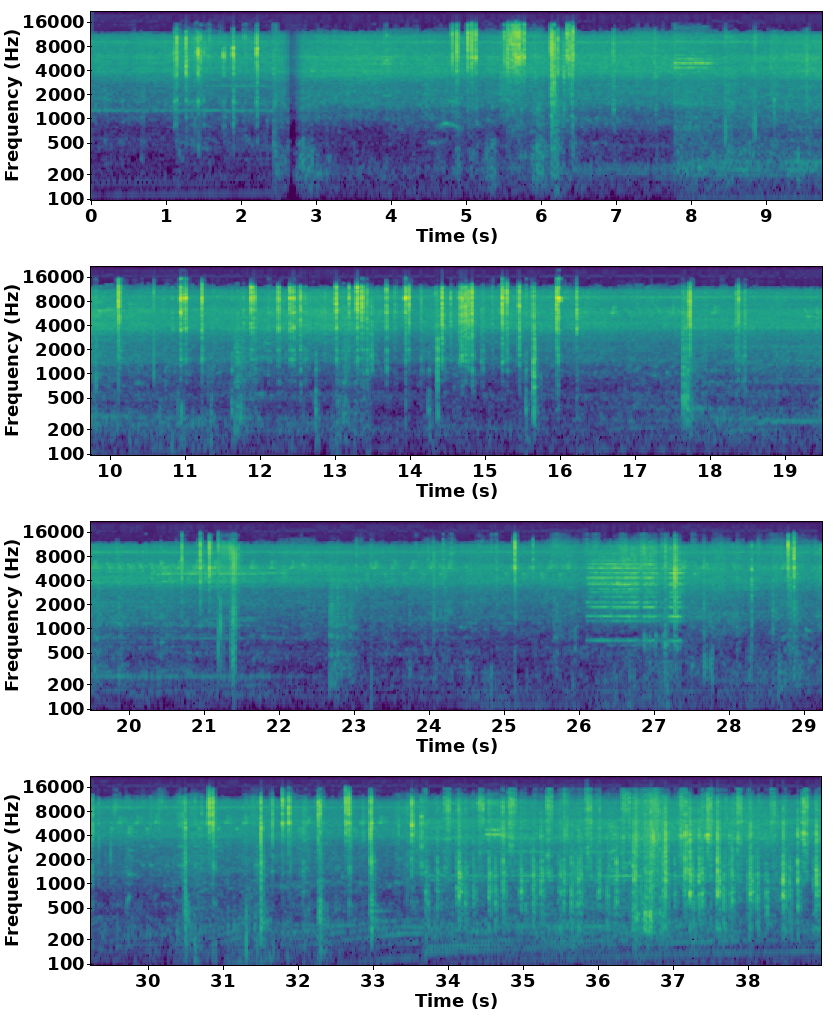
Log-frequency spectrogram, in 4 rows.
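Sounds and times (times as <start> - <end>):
low motor hum: 6.6 - 12.3, 16.3 - 38.9
metal tools clinking: 28.6 - 38.9.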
